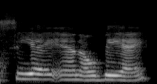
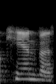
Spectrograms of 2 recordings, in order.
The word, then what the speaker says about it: Canva: Or And that's spelled Canova. no, Canva, Canva.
